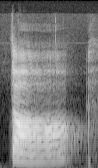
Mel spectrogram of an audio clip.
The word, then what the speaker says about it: طاء: Ta. It's also like a T, but pronounced in the back of the throat.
